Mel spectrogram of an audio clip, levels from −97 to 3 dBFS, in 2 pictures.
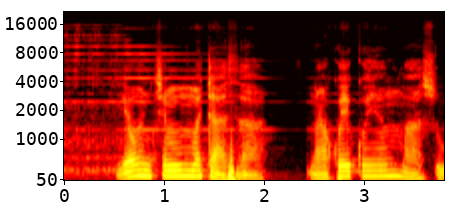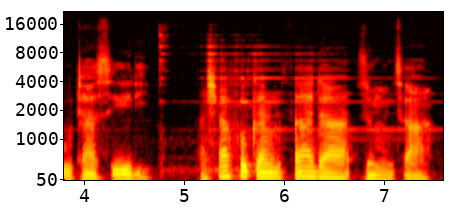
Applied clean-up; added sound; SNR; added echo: neural mask model RNNoise.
